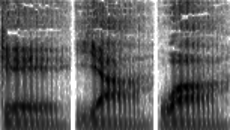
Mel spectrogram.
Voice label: "keyawa", concat syllables; Affixing experiment

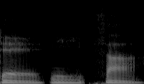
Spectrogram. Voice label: "tenitha", concat syllables; Affixing experiment

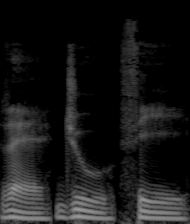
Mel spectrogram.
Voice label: "rejuthi", concat syllables; Affixing experiment

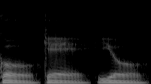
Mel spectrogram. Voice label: "kokeyo", concat syllables; Affixing experiment

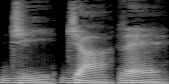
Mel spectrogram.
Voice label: "jijare", concat syllables; Affixing experiment

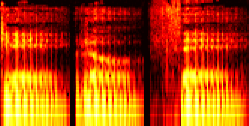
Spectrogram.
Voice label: "kerothe", concat syllables; Affixing experiment

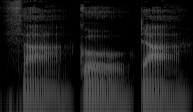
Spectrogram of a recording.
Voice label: "thakota", concat syllables; Affixing experiment

